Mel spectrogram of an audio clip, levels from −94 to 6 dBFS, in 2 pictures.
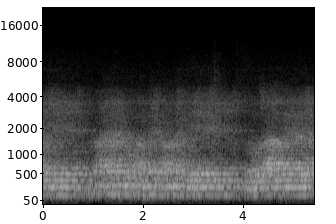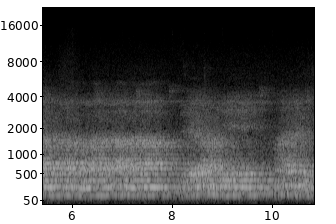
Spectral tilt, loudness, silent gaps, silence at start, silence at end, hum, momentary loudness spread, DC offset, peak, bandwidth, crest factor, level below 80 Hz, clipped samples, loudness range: -7.5 dB/octave; -34 LUFS; none; 0 s; 0 s; none; 7 LU; under 0.1%; -18 dBFS; 9.4 kHz; 16 dB; -74 dBFS; under 0.1%; 2 LU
